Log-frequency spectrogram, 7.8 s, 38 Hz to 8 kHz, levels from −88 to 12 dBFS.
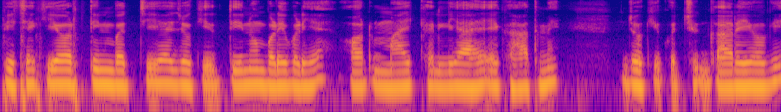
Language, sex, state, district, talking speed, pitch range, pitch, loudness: Hindi, male, Jharkhand, Deoghar, 190 wpm, 130-145 Hz, 135 Hz, -15 LUFS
